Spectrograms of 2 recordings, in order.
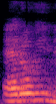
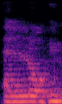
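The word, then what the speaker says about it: אֱלֹהִים: 근데 우리가 일반적으로 메렉 이렇게 읽는다고 이렇게 보는데 원래 L이라는 발음은 동서고금을 막론하고 L이라는 발음이 중간에 등장하면 동서고금을 막론하고 리을을 두 번 넣습니다. 엘로힘도 마찬가지입니다. 에로힘이 아니고 엘로힘 이렇게 있습니다.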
